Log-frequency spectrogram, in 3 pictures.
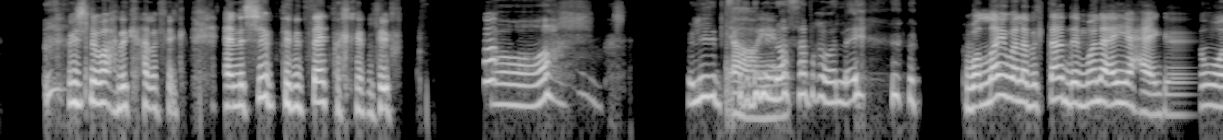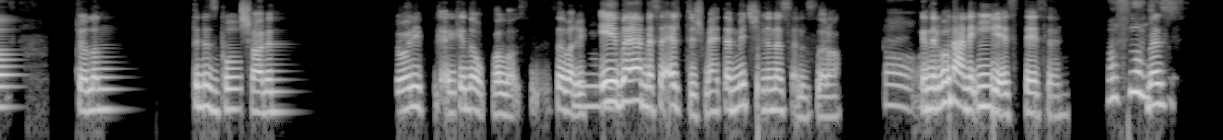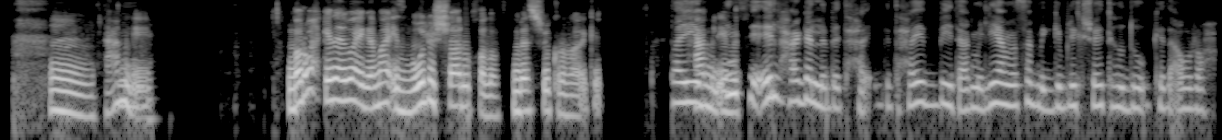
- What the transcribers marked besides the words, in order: laughing while speaking: "مش لوحدِك على فكرة. أنا شِبت من ساعة ما خلّفت"; laugh; laugh; unintelligible speech; distorted speech; chuckle; tapping
- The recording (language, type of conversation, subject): Arabic, unstructured, إيه الحاجة اللي لسه بتفرّحك رغم مرور السنين؟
